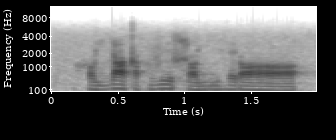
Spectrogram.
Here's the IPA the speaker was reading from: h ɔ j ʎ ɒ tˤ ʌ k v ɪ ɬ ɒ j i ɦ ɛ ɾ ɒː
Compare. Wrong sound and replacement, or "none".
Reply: none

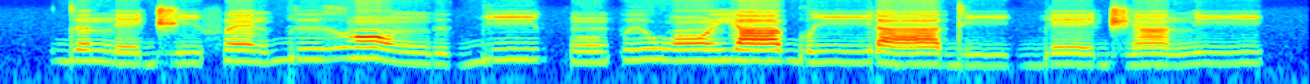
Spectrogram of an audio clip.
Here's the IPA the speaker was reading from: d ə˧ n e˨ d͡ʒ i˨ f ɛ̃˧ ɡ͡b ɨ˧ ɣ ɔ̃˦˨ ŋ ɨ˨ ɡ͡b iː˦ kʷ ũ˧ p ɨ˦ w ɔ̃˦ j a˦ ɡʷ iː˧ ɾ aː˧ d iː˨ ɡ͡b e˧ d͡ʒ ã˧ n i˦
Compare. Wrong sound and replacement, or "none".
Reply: none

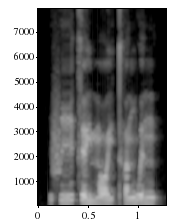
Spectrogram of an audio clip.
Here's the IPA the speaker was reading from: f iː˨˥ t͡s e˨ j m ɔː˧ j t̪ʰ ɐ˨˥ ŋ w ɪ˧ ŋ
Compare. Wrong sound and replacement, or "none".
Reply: ɔː˧ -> ɔː˨˩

